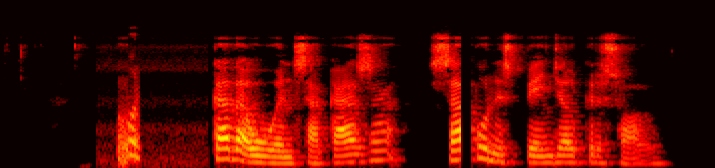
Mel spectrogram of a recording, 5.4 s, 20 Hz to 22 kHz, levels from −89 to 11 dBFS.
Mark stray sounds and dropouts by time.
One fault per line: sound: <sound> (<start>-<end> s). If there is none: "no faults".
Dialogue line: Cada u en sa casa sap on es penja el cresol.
sound: laugh (0.9-1.1 s)
sound: dropout (3.4-3.5 s)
